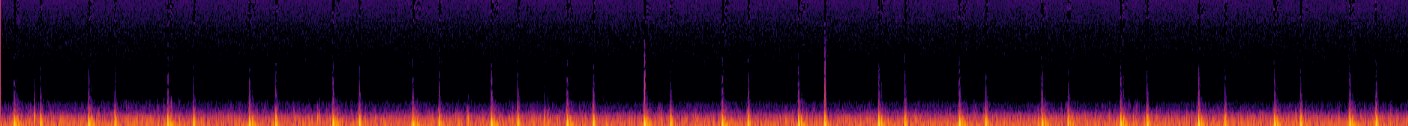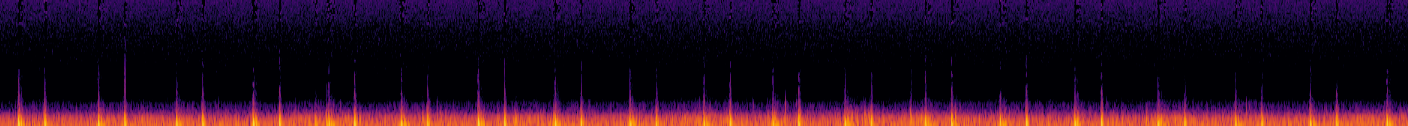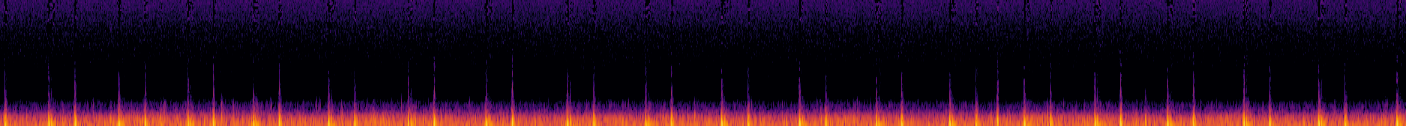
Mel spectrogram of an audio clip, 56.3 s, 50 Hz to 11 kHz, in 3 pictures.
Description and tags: SW002 Stethoscope Chest Heart Heartbeat Clean At Heart
A stethoscopic recording of the human heart, picked from our sound collection on the sounds of the human body, available here:
beating, blood, body, bodysound, heart, heart-beat, heartbeat, heart-sound, human, man, organs, sound, stethoscope, stethoscopic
